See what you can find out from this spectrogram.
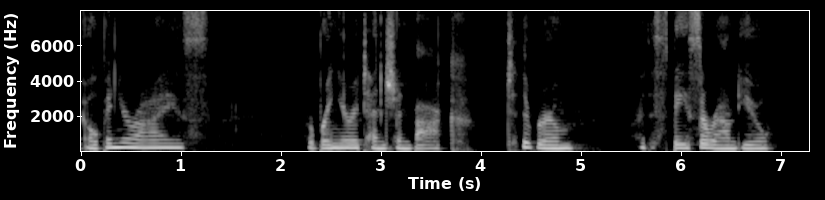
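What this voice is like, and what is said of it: Calm soothing meditation voice. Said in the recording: “my mindfulness voice ... that was so nice ... like meditation app as a nighttime story”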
